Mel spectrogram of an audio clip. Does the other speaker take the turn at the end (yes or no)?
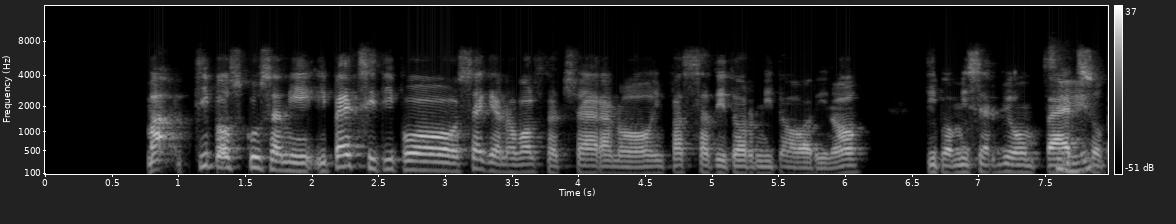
no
